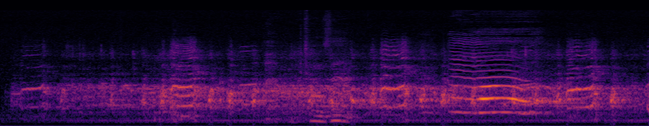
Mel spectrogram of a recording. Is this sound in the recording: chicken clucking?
yes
